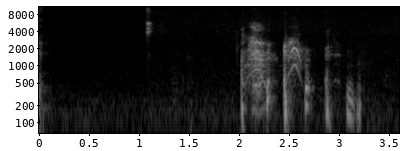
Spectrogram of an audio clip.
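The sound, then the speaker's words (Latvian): A quick series of about five harsh coughs in close succession, loud, preceded by a brief faint click. “Par klepu dziesmu.”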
